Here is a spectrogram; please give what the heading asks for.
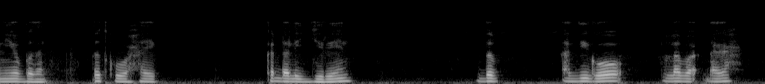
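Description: From start to finish the speech has a breathy, grainy edge, most likely from Bluetooth LC3 compression at a low rate, consistent with roughly 32 kbps and 7.5 ms frames. The codec discards much of the upper spectrum and fills it with noise, so sibilants and upper harmonics sound rough and hissy. On a spectrogram the high band looks speckled and diffuse rather than showing clean harmonic lines.

At 0.94 s and again at 6.93 s there are lost LE Audio frames, each gap about 15 ms long, which fits two 7.5 ms frames. The decoder fills each gap by repeating the last spectrum with random phase signs. Each one is heard as a tiny smeared blip where the voice briefly turns noisy. A spectrogram shows a narrow vertical strip where the harmonics blur into noise. The waveform shows no dropout to silence, just a short stretch of noisy, incoherent cycles.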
